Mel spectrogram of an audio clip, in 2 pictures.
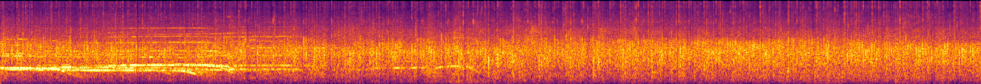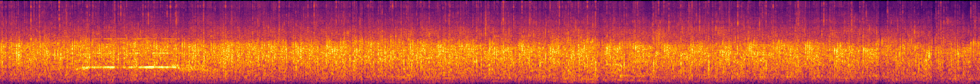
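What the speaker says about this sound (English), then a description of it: "Let's give a round of applause for all of our women tonight." Sustained audience applause at a women's storytelling show, a dense, steady wash of clapping from a large crowd that holds at an even loudness for the whole stretch, with a few faint cheers rising above it.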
